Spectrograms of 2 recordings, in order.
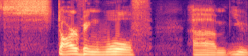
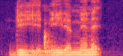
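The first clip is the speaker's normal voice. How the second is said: sarcastic, snarky talking-wolf voice. Voicing the other head of a two-headed wolf: sarcastic wolf voice. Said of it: "Sarcastic wolf".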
